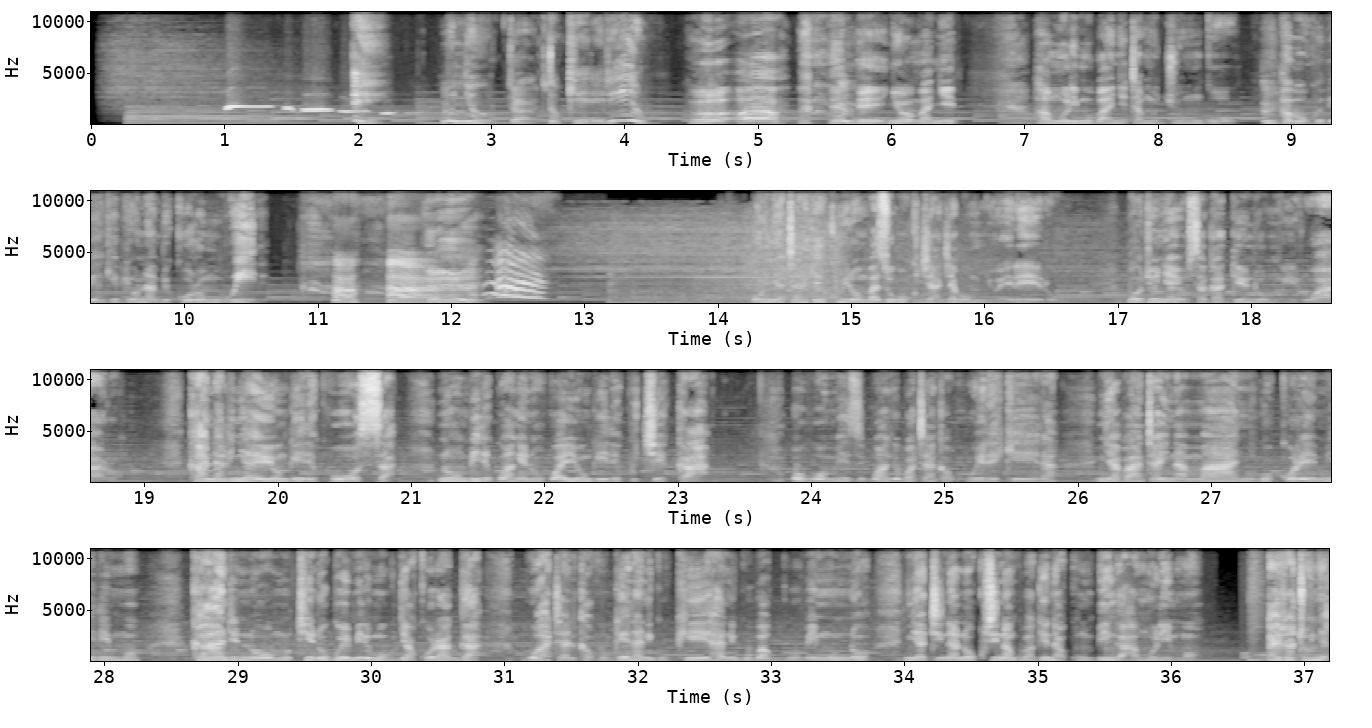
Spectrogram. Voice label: Time Up HIV Spot ART Adherence Challenges Runyoro Rutooro; radio spot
